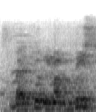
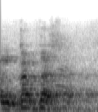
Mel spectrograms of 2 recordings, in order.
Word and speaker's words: بیت المقدس: تو مکہ معظمہ سے بیت المقدس تک، بیت المقدس یا مقدس دونوں تلفظ ہے، وہاں تک جو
